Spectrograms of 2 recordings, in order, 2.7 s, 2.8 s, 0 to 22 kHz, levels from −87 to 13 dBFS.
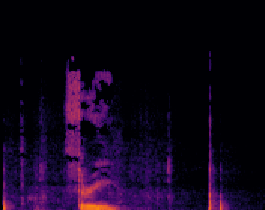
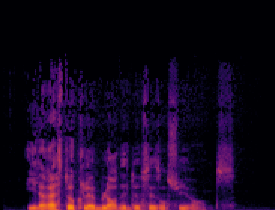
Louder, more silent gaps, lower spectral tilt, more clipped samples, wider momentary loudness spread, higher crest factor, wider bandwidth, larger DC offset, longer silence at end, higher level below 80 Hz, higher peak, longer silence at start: about the same, -25 LUFS vs -25 LUFS; neither; about the same, -5.5 dB/octave vs -6.5 dB/octave; neither; first, 22 LU vs 14 LU; about the same, 20 dB vs 22 dB; about the same, 15.5 kHz vs 15.5 kHz; neither; about the same, 0.45 s vs 0.5 s; about the same, -72 dBFS vs -68 dBFS; second, -8 dBFS vs -4 dBFS; second, 0.05 s vs 0.3 s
